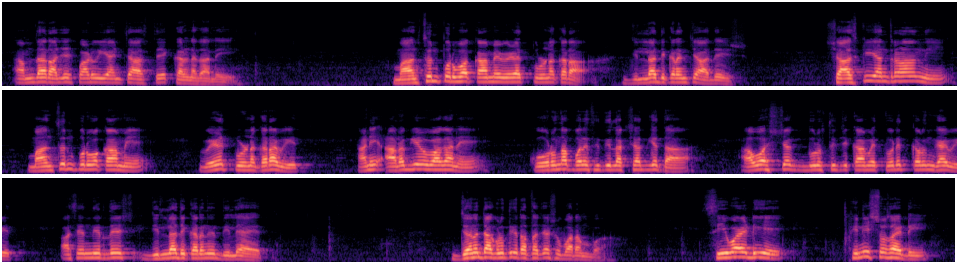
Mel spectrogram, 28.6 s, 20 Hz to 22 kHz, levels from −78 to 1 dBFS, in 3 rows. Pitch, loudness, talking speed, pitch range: 165 Hz, -20 LUFS, 100 wpm, 140-175 Hz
